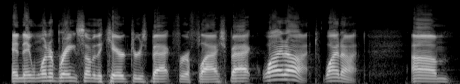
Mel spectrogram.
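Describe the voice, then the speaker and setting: Bright-voiced Southern man streaming. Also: a little high, clean tone, dry recording, studio quality. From Georgia, US South. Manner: chatty, laughs easily, animated. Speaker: livestream host. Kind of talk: casual livestream chat reading comments.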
